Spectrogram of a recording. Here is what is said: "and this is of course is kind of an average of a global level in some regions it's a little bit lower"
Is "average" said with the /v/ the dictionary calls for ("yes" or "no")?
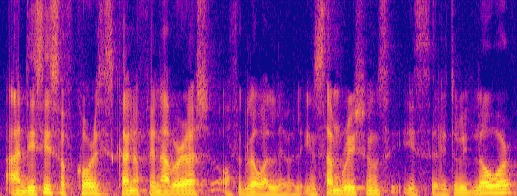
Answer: no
